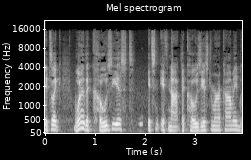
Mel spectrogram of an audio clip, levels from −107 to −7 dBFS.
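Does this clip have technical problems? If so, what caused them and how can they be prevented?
Yes. An echo leak puts a delayed copy of the speech back into the clip, trailing the original by about 0.4 s. It is very faint from 0.33 to 0.59 s and from 1.62 to 1.67 s, then much stronger, only around 10 dB below the speech, from 1.84 to 1.99 s. The likely cause is a far end playing the call on a loudspeaker, with its echo canceller failing to remove what its microphone picked up. Using a headset there, or tuning that echo canceller, would prevent it.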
